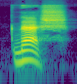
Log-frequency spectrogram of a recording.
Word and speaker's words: gnash: G, N은 단어 처음에 올 때 G가 묵음이 되어 N 소리만 나요. numb, 난쟁이, gnash, 이를 갈다처럼요.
